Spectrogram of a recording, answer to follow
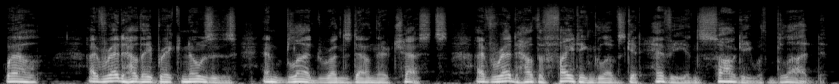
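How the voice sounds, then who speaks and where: A proud, tense ranch wife from a storybook, read by an older man. She is insistent and wistful, in a soft-edged husky voice that swings widely in pitch. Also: expressive, measured pace. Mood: uneasy curiosity.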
